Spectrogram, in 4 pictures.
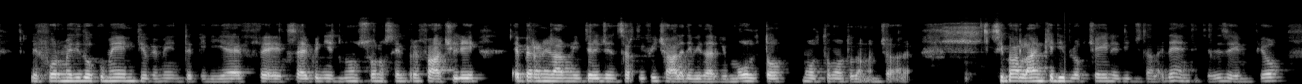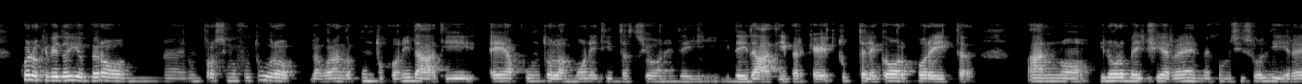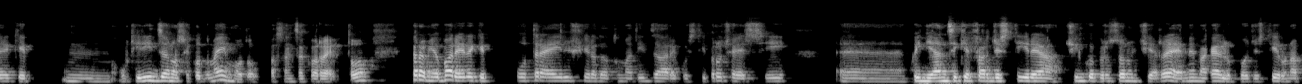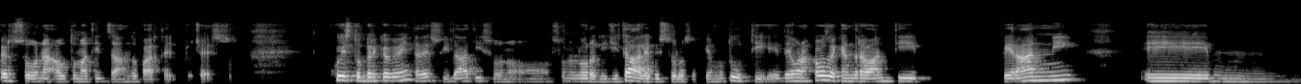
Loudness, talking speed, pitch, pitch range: -18 LUFS, 155 wpm, 150 Hz, 140-160 Hz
